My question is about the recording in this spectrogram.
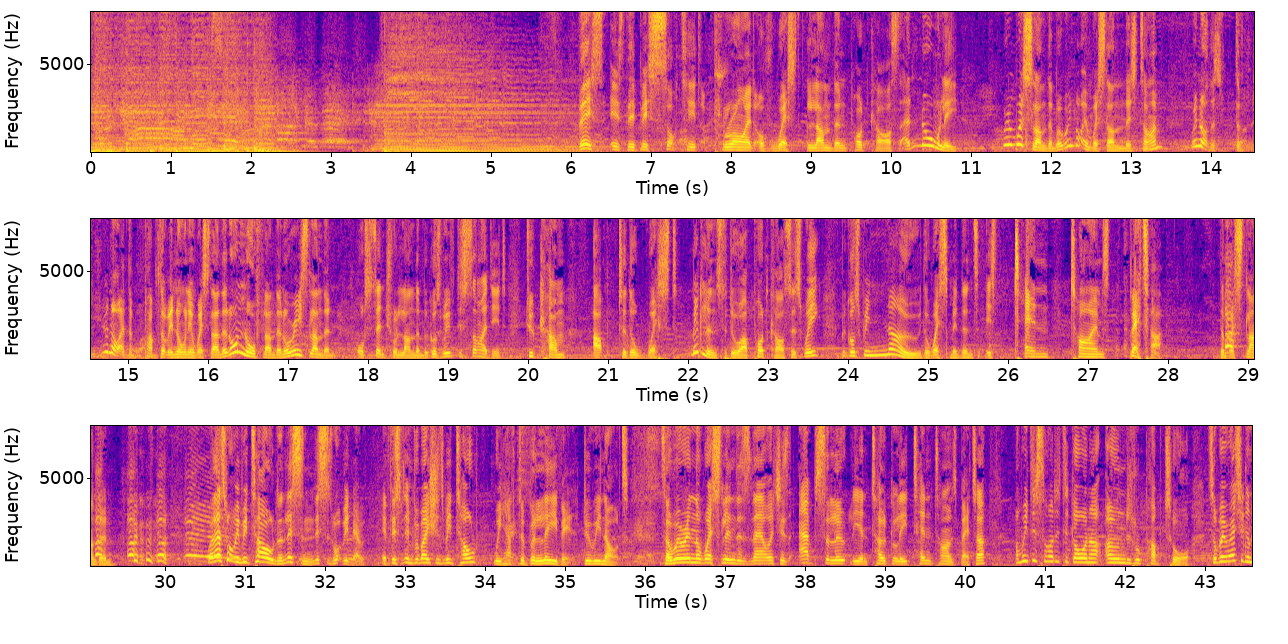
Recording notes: Podcast from the Pubs. The Beesotted crew took to the road to record this episode - finding a number of drinking establishments in the West Midlands who would happily accommodate our portable studio. They recorded in an Egyptian bar in Birmingham, the back of a taxi and a punjabi pub/indian restaurant a short walk away from St Andrews.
